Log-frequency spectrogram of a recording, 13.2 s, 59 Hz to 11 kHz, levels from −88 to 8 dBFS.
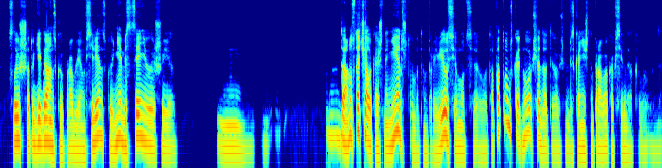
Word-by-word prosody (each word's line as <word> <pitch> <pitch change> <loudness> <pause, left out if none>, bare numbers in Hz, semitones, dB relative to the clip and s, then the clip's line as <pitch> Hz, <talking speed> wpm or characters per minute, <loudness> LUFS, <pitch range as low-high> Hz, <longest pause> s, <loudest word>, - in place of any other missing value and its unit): слышишь 140 -1 +2
эту 130 0 0
гигантскую 130 -5 +3
проблему 110 0 -4
вселенскую, 130 - 0
не 135 +5 0
обесцениваешь 130 -3 0
ее. 110 -1 -6 0.8
М, 110 -3 -5
м, 100 0 -12 1.6
м-да, 155 -5 +2
ну, 165 - +2
сначала, 150 -6 +6
конечно, 115 0 -5
нет, 160 +7 +2
чтобы 100 -1 -12
там 95 -1 -14
проявилась 105 - +3
эмоция, 110 -1 -7
вот, 110 -2 -11
а - - -8
потом 195 - +1
сказать: 160 - -1
"Ну, 150 +4 -2
вообще, 165 -4 0
да, 115 -4 -2
ты 105 - -13
вообще 100 -3 -12
бесконечно 105 -1 -7
права, 110 +2 -3
как 100 -2 -11
всегда, 105 -3 -9
как 105 - -20
бы, 105 0 -15
вот, 115 - -21
да". 110 - -18
115 Hz, 165 wpm, -22 LUFS, 105-140 Hz, 1.6 s, сначала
